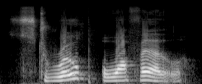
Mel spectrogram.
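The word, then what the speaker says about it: stroopwafel: right Elizabeth has said Stroop waffle pronunciation is stro waffle wow did I get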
